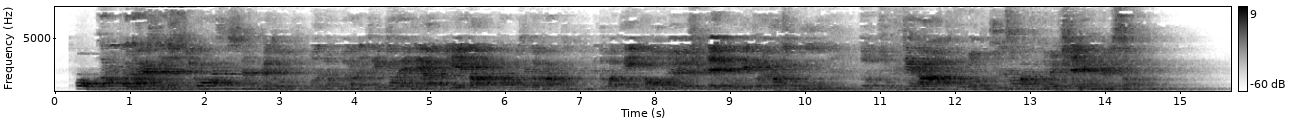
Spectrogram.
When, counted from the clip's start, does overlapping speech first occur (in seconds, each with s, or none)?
0.5 s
